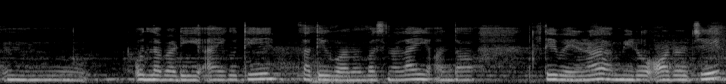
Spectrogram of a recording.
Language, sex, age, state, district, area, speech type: Nepali, female, 18-30, West Bengal, Jalpaiguri, rural, spontaneous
